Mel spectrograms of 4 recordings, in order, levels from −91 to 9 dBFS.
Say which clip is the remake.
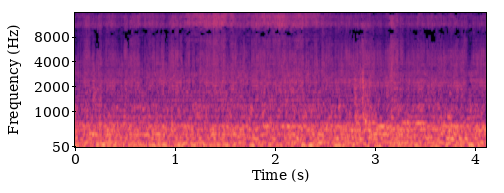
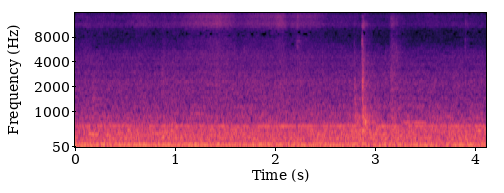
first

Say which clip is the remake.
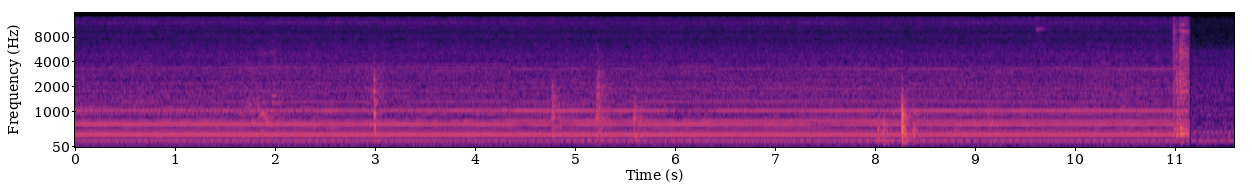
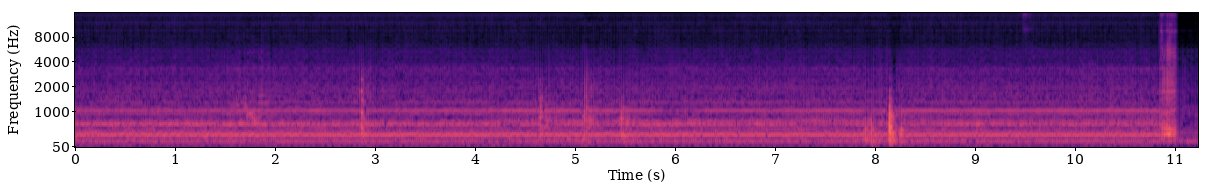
second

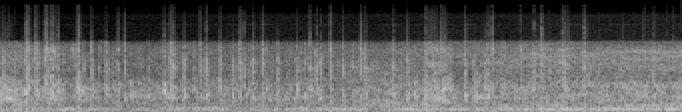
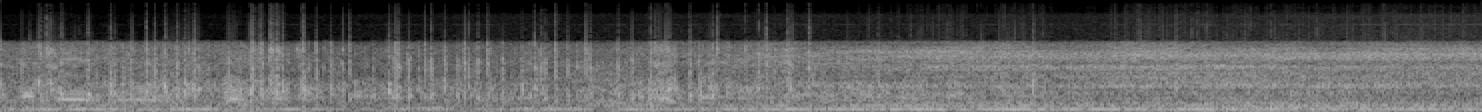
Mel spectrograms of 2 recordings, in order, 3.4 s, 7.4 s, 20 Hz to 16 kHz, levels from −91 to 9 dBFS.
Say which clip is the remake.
first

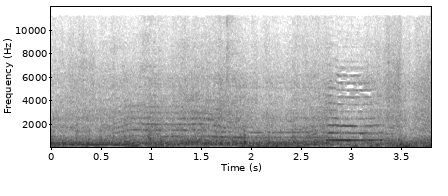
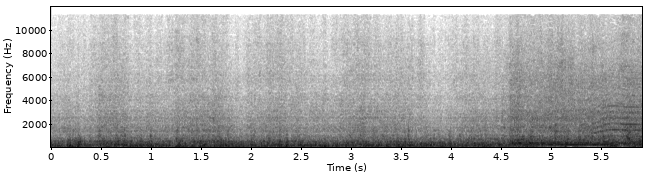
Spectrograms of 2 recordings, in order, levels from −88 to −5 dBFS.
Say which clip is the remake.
first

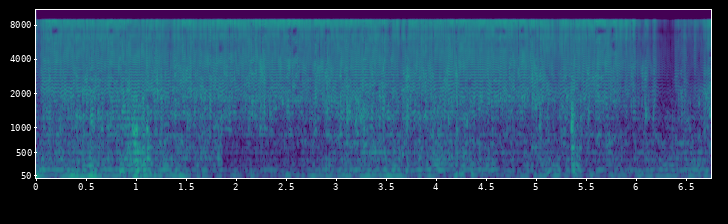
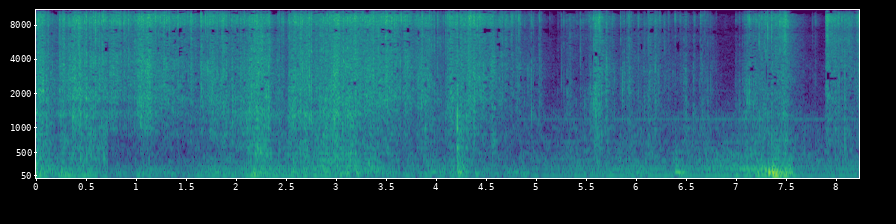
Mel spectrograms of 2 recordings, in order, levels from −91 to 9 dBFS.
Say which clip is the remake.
first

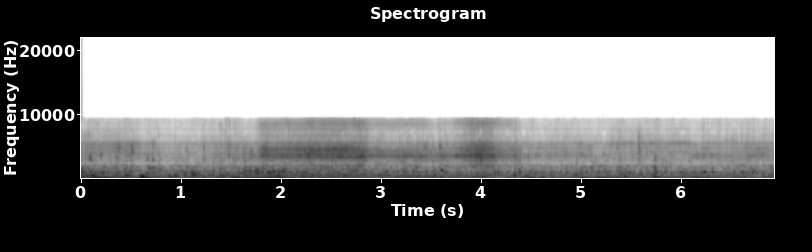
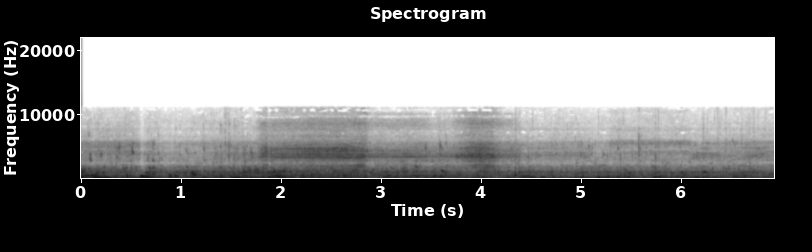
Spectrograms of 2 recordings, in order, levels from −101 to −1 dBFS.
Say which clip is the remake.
first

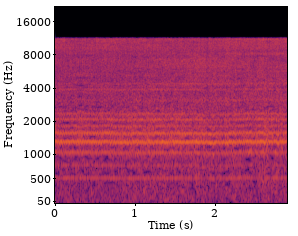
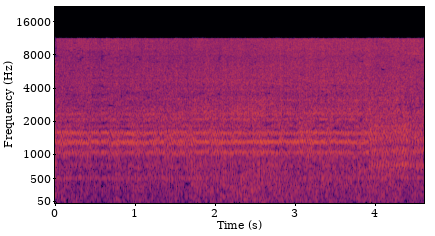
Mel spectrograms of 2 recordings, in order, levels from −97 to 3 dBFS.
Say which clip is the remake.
second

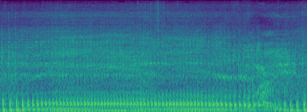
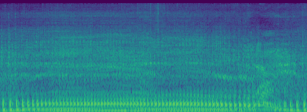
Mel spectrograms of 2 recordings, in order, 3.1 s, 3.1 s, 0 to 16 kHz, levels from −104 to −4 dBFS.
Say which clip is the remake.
first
